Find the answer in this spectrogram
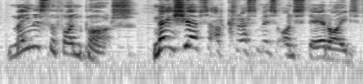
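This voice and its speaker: Over music in the background, a man with a Scottish accent uses a raised, projected voice with very wide pitch swings. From Scotland. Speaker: comedian. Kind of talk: comedy rant.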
